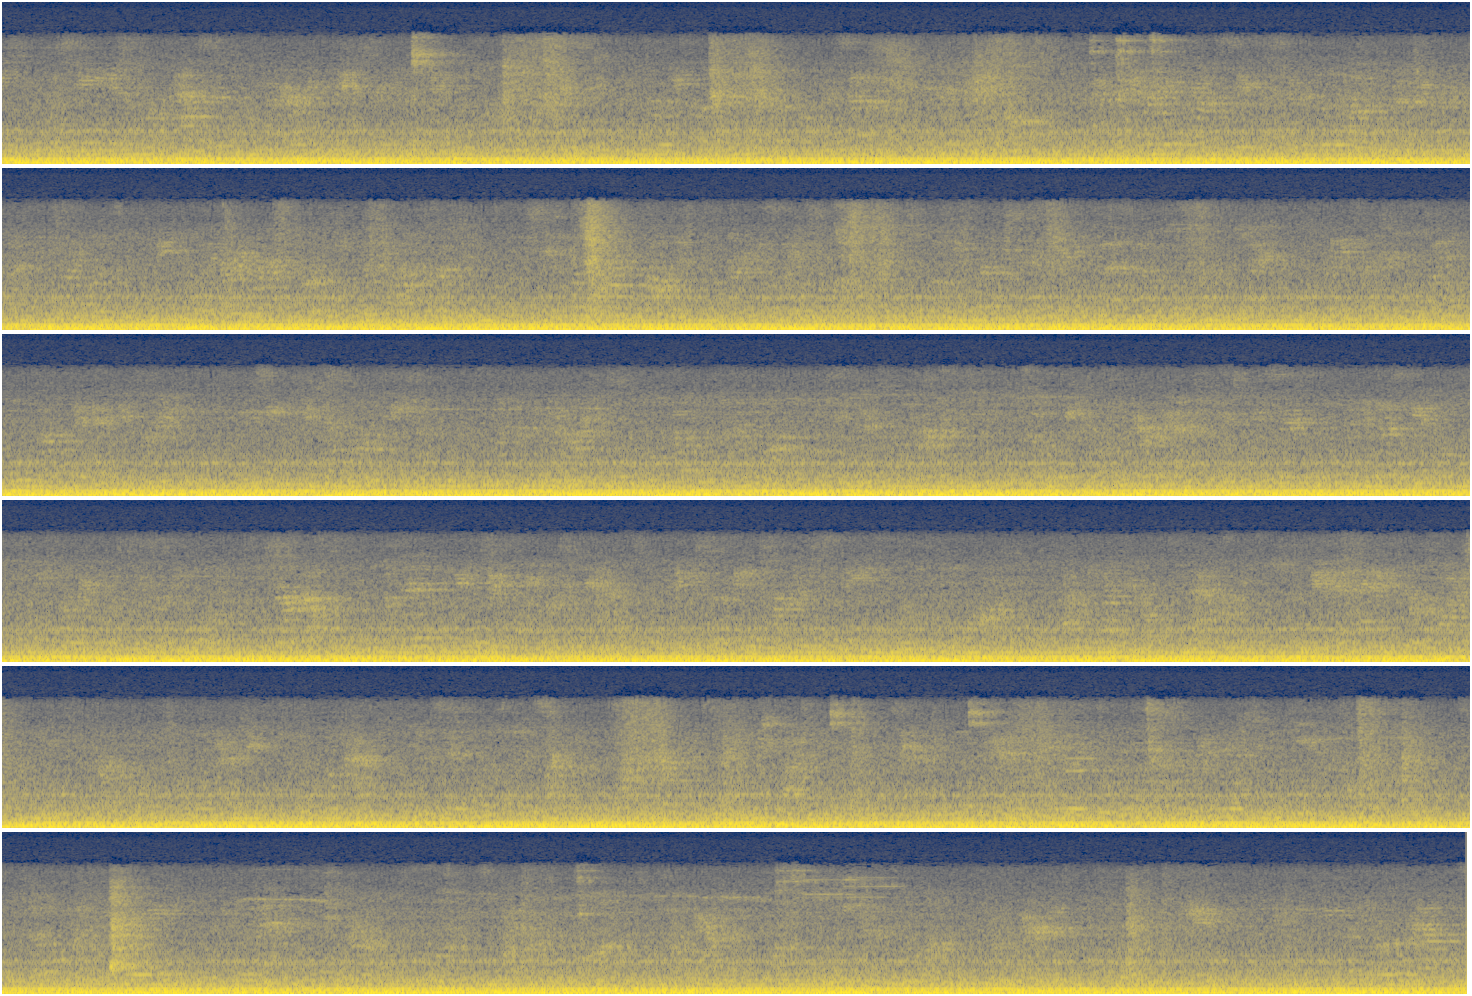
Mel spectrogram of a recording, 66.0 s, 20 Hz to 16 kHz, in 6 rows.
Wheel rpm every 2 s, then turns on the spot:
0, 0, 0, 0, 0, 0, 0, 0, 0, 0, 0, 0, 0, 0, 0, 0, 0, 0, 0, 0, 0, 0, 0, 0, 0, 0, 0, 0, 0, 0, 0, 0, 0.
none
